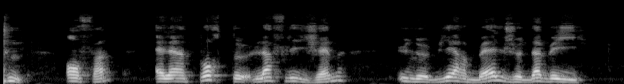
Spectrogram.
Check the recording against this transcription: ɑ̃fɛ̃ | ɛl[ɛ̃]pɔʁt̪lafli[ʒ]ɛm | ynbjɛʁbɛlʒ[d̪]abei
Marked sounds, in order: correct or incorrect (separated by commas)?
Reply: correct, correct, correct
